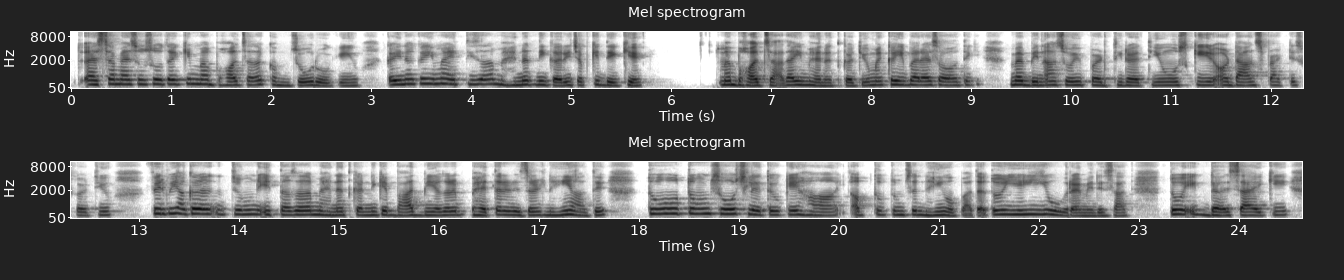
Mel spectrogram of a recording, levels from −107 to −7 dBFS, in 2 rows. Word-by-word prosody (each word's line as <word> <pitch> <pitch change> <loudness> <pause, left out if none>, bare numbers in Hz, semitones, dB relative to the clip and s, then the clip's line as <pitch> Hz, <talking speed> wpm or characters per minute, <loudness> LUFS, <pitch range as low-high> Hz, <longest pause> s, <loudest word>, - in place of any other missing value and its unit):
ऐसा 245 +2 +4
महसूस 260 0 0
होता 265 0 +4
है 260 - +3
कि 280 +2 -4
मैं 265 -2 +1
बहुत 210 0 -3
ज़्यादा 220 +2 -2
कमज़ोर 195 -1 -1
हो 175 -3 0
गई 175 0 -4
हूँ, 185 - -9 0.3
कहीं 240 +1 +5
न 275 - +1
कहीं 295 -1 +1
मैं 290 -1 +1
इतनी 260 -1 -4
ज़्यादा 270 +1 +1
मेहनत 235 -1 0
नहीं 225 -1 0
कर 185 -3 +5
रही, 200 +2 0
जबकि 205 +4 -4
देखिए, 190 -2 +1 0.8
मैं 230 0 +5
बहुत 185 -3 +3
ज़्यादा 200 +2 +1
ही 225 +1 +4
मेहनत 180 -4 -2
करती 180 +1 0
हूँ। 205 - -2
मैं 215 0 -1
कई 235 -2 +5
बार 220 -1 +1
ऐसा 215 0 +2
होता 200 +2 -1
है - - -11
कि 255 - -21 0.3
मैं 230 -1 +4
बिना 210 +1 +1
सोए 215 -1 +1
पढ़ती 195 0 -2
रहती 190 0 0
हूँ 195 0 -2
उसकी 205 0 0
और 205 - -2
डांस 195 -1 -2
प्रैक्टिस 200 0 -8
करती 195 +1 -7
हूँ। 215 +1 -5 0.4
फिर 295 -1 +3
भी 305 - +2
अगर 285 -1 +6 0.2
तुम 255 0 +1
इतना 235 -2 -2
ज़्यादा 230 +1 +3
मेहनत 210 -1 -1
करने 205 0 -2
के 230 +1 +2
बाद 195 +2 -1
भी 205 0 -2
अगर 210 +2 +1 0.2
बेहतर 210 +3 +1
रिज़ल्ट 210 -1 -1
नहीं 205 +4 +2
आते, 205 +3 -3 0.4
तो 290 +1 +4
तुम 295 0 +2
सोच 280 0 +4
लेते 230 -2 +2
हो 225 - -1
कि 235 - +4
हाँ, 200 -4 -4
अब 205 0 -6
तो 235 - -5
तुमसे 230 0 -3
नहीं 210 -1 -1
हो 185 - -1
पाता, 280 - -2
तो 245 - +3
यही 255 +1 +2
हो 235 -6 +1
रहा 180 - +1
है 175 - -4
मेरे 175 +1 -4
साथ। 175 0 -7 0.4
तो 260 0 +7
एक 240 -3 -1
डर 200 -2 +4
सा 200 - +3
है 190 -1 +1
कि 220 +2 -7
215 Hz, 225 wpm, -24 LUFS, 200-245 Hz, 0.8 s, तो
